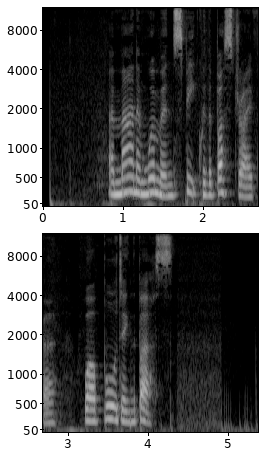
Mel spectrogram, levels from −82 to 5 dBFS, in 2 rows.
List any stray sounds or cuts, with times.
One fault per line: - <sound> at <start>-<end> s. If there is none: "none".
none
